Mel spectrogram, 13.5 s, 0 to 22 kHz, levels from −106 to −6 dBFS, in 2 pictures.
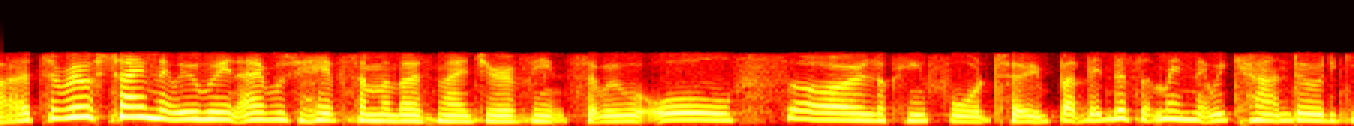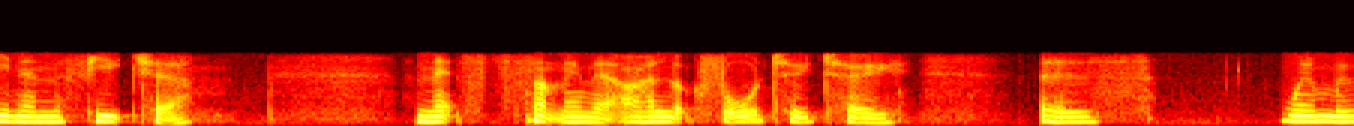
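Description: Nothing in this speech recording stands out as a technical problem. It carries the narrow sound of G.711 telephone coding, with the speech confined to a line band of roughly 150 Hz to 3.5 kHz and nothing audible above about 3.7 kHz.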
